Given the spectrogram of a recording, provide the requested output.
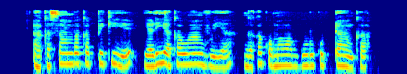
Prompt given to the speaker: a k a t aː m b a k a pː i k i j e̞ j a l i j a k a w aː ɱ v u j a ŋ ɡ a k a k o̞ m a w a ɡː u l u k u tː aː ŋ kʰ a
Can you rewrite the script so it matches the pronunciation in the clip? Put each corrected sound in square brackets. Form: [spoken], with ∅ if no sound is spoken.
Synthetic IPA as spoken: a k a [s] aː m b a k a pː i k i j e̞ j a l i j a k a w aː ɱ v u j a ŋ ɡ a k a k o̞ m a w a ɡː u l u k u tː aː ŋ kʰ a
